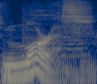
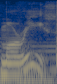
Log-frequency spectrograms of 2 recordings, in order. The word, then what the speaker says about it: Maurice: M-A-U-R-I-C-E. I know people say, oh, wait a minute, that's Maurice, isn't it? – Some people call me Maurice. – Well, this is the Irish M-A-U-R-I-C-E. So they would pronounce it Morris, like Morris. People named Morris in Ireland would often be nicknamed Moss, M-O-S-S.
